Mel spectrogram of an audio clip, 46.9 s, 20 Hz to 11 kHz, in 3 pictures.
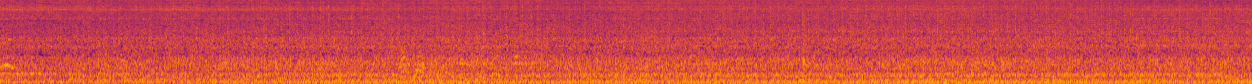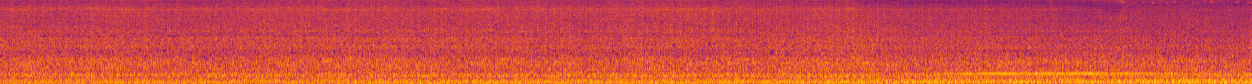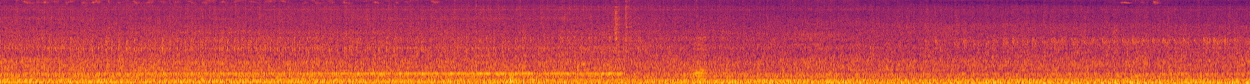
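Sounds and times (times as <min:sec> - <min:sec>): high hiss: 0:00.0 - 0:46.9
sawmill machinery drone: 0:00.0 - 0:46.9
steady mid-pitched tone: 0:19.7 - 0:42.2.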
